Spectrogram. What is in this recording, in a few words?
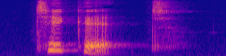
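"ticket", English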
